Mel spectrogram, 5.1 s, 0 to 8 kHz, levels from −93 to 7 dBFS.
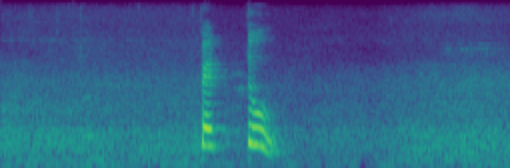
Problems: none marked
